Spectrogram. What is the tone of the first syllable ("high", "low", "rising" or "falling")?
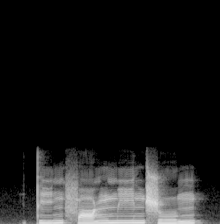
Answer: rising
